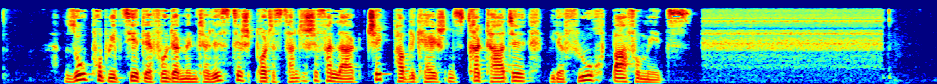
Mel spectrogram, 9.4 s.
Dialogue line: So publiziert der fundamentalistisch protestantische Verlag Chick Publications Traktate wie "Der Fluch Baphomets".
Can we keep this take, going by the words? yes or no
yes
